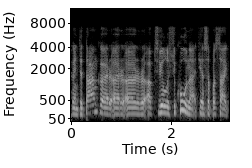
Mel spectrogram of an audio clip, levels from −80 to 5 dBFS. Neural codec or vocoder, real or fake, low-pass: none; real; 7.2 kHz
